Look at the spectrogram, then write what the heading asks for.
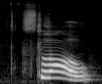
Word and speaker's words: slow: 하지만 쓸 때 편하자고 이렇게 썼지만 발음이 슬로우로 정확하게 떨어지면 안 된다는 거 다시 한번 기억하셔야 돼요. slow, slow.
